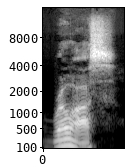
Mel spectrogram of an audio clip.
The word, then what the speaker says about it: Rojas: business and in it joining us is Cody roas right the I pronounce that correctly okay I wanted to make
